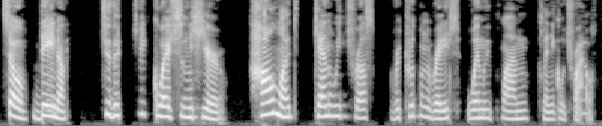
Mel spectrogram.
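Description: A woman's voice: a little high, unhurried, fairly bright tone, no echo, clean studio sound. A woman from Bulgaria hosting a podcast and interviewing a guest in an upbeat way, sometimes repeating words as she goes. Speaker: podcast host.

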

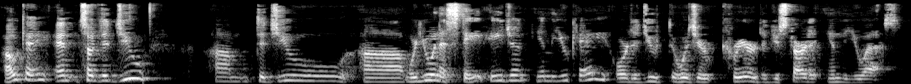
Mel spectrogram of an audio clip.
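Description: Male podcast host, middle pitch, halting with lots of "uh", dull lo-fi audio. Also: fairly bright tone. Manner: hesitant, many fillers and restarts. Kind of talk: podcast interview.

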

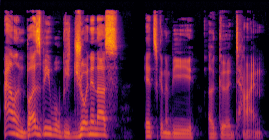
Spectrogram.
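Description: A man hosts a casual podcast at a middling pitch. His speech stutters, with sounds and syllables often repeated. The delivery is conversational and informal. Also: very animated, normal speed. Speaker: podcast host.

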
